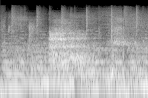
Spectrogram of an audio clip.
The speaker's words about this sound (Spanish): Y respira. Voy a respirar yo también. Me callo un poquito y seguimos juntos.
